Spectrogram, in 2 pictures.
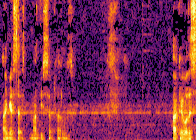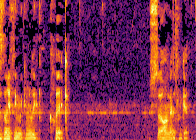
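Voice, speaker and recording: Deep gravelly-voiced man playing a game. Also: fairly even intonation, normal speed, long pauses, fairly bright tone, a little hiss or hum, poor audio. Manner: unsure, thinking aloud between reading game text. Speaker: gamer doing a let's play. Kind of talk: casual game commentary. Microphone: built-in laptop microphone.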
